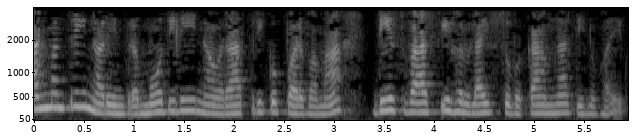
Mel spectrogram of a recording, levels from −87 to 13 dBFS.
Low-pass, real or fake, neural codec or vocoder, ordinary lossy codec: 3.6 kHz; real; none; AAC, 32 kbps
